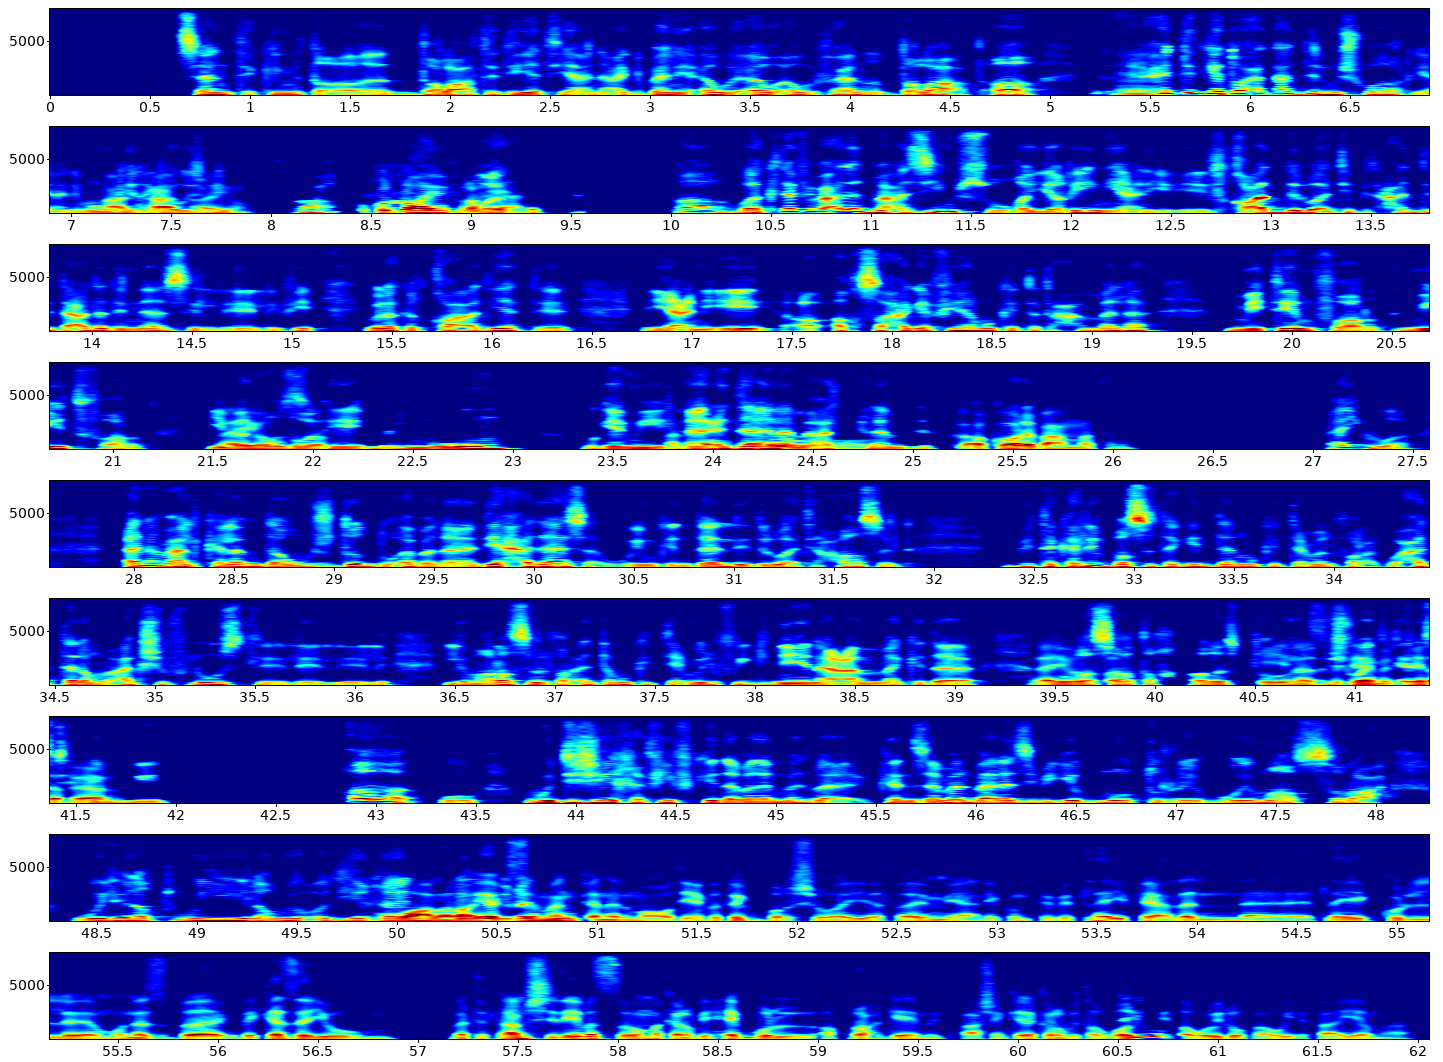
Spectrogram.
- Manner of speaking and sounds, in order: tapping; in English: "وDJ"; laughing while speaking: "فاهم"
- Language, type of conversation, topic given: Arabic, podcast, إزاي بتحافظوا على التوازن بين الحداثة والتقليد في حياتكم؟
